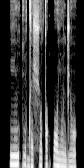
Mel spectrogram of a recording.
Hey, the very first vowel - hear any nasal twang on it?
yes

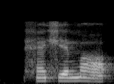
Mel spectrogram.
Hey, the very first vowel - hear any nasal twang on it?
yes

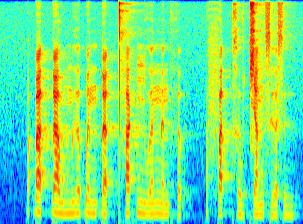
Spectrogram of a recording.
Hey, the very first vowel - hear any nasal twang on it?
no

